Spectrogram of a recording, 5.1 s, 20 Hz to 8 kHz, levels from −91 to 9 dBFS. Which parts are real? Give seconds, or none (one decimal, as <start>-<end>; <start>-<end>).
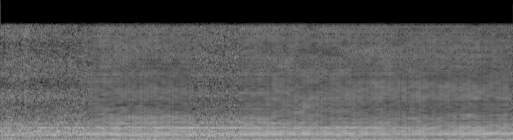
0.0-0.9; 1.9-2.4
